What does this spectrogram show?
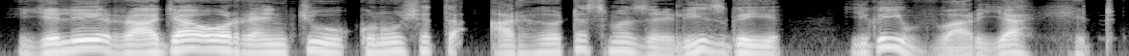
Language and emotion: Kashmiri, neutral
